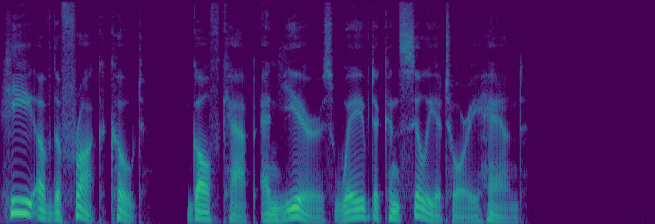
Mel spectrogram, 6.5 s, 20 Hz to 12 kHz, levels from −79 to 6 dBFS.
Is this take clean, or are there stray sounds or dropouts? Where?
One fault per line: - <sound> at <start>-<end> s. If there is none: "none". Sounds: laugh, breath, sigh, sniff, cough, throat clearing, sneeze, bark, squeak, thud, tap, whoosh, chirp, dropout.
none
